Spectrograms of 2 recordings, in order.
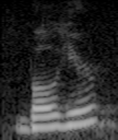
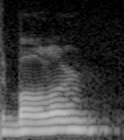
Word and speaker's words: Bowler: us so thank you okay next is Bulger the rate payer a bo you le are that's you okay I must have butchered your last name please pronounce it my name is bowler misspelled Bo you ill er I live in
